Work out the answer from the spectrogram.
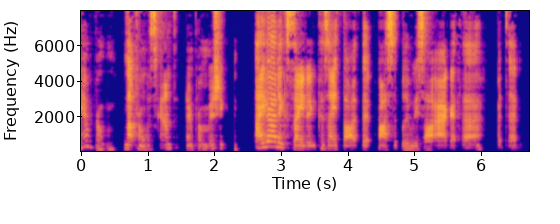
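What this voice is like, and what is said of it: Usual voice. Nothing is said of it.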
